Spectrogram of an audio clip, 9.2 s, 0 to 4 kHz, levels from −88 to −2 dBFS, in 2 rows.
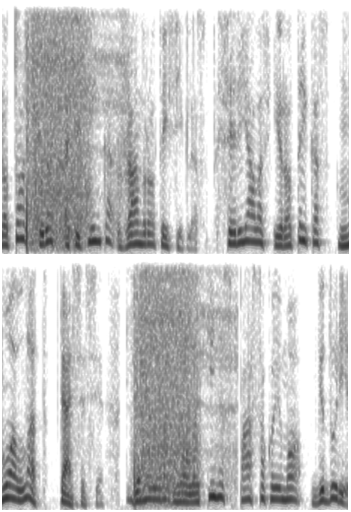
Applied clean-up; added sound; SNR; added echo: none; Fire; 6 dB; none.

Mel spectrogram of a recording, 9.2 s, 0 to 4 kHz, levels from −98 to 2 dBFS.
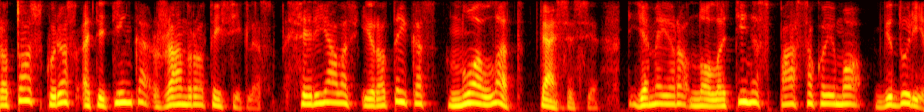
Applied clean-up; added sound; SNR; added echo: none; none; none; none.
